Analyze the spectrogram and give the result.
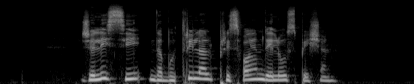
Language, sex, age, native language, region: Slovenian, female, 18-29, Slovenian, Primorsko-notranjska region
